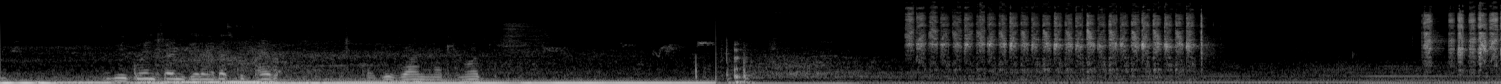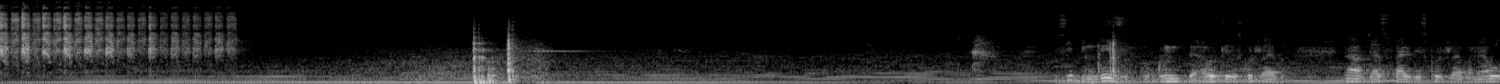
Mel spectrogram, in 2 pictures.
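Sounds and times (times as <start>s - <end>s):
metal file rasping: 9.1s - 12.2s, 14.2s - 17.5s.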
